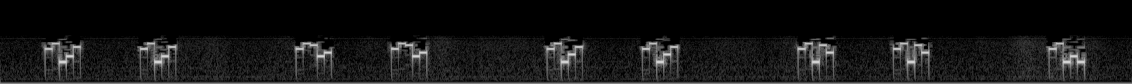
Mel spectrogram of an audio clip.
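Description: Five-tone selective call (ZVEI), heard as quick runs of five tones, tones of about 70 ms. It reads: 88149 88149 88046 88046 88159 88159 88106 88106 88141
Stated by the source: ZVEI five-tone selective call 88194 received by SDR, archived by Feuerwehr Orlamünde (fire brigade).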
